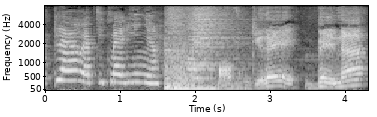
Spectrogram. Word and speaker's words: maligne: Dictionnaire des rimes françaises fait rimer bénigne maligne avec signe c'est bien ce que je disais ouais mais un peu plus loin il nous explique que l'on peut ôter le g de la prononciation et il fait R maline avec angine il n'y a pas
